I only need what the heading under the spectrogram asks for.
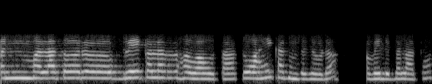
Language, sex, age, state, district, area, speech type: Marathi, female, 18-30, Maharashtra, Nagpur, urban, conversation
